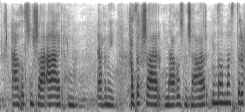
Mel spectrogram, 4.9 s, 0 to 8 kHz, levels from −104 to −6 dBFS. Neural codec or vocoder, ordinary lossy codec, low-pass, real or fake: codec, 24 kHz, 1.5 kbps, HILCodec; none; 7.2 kHz; fake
